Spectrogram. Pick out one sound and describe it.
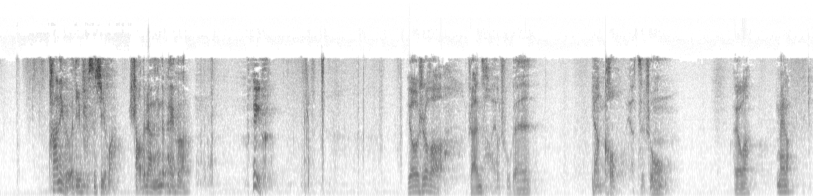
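A man speaks calmly and firmly up close.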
